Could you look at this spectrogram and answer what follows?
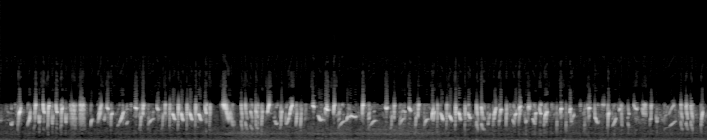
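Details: European goldfinch, wild-caught and freshly trapped, delivering an unbroken, rapid stream of liquid twitters, chirps and short buzzy trills for over ten seconds, with one brief pause near the middle.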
